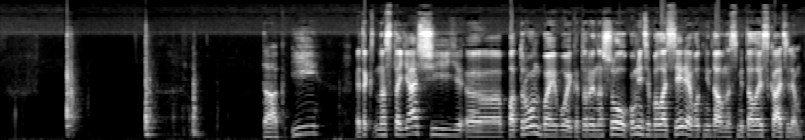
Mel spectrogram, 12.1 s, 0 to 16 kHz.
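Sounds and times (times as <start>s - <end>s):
objects knocking on wooden shelf: 1.0s - 1.4s, 2.2s - 3.1s.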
